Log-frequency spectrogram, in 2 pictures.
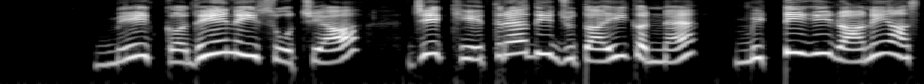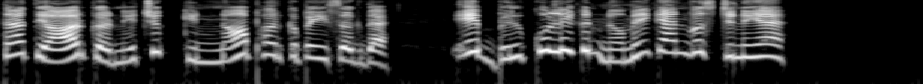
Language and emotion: Dogri, surprised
